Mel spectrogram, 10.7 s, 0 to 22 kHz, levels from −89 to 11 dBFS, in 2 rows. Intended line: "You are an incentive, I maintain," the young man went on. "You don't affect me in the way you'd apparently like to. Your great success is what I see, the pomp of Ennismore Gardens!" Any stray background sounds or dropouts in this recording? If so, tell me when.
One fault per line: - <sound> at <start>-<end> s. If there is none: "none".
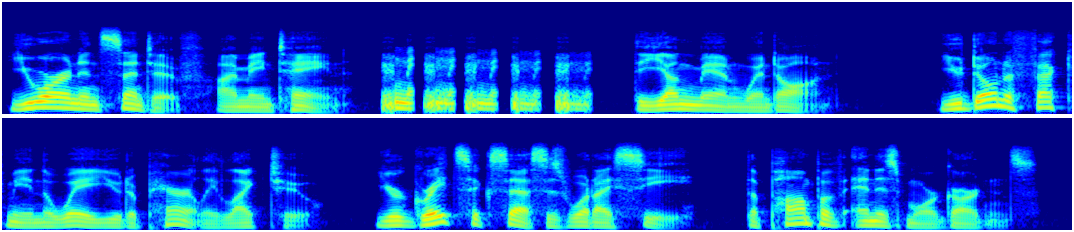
- laugh at 1.9-3.0 s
